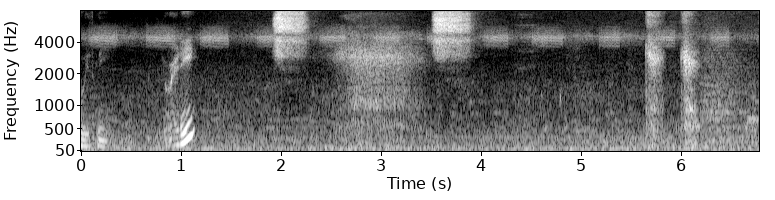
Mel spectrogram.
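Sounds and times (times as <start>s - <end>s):
speech: 0.0s - 2.2s
faint insect-like whine: 0.0s - 6.7s
rhinoceros beetle hissing: 2.0s - 4.0s, 5.7s - 6.7s.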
